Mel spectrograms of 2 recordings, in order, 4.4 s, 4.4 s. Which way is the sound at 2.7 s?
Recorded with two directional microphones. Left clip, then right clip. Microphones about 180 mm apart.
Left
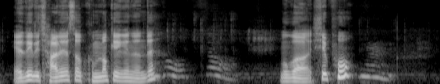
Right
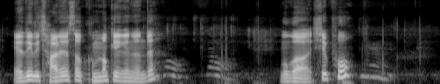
15° left (ahead or behind).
